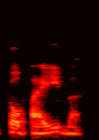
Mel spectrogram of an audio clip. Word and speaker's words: copaiba: know of it and you pronounce it different ways copaiba co Kaiba you know there's many different ways that if we do it correctly from South American Spanish it would be copaiba and interestingly enough I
